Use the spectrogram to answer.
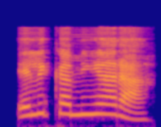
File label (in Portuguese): "ele caminhara", portugues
